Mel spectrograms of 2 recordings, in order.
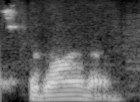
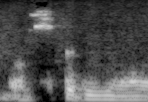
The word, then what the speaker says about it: Spadina: His father had built a big, beautiful mansion up at the top of Spadina, or Spadina, as some people pronounce it, Spadina House.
